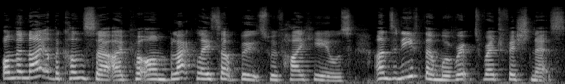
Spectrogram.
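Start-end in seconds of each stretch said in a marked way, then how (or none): none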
